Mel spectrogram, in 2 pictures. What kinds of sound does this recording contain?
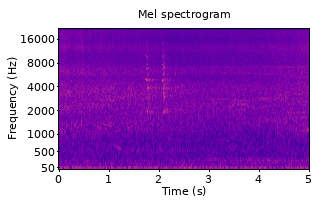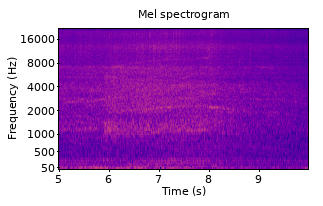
large-sounding engine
